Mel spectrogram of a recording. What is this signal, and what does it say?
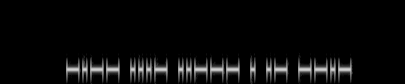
Morse code, heard as a keyed tone, about 31 wpm, 700 Hz. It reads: YV2EAQ
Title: DXCC-100 Call Signs - 6 Characters - 30wpm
